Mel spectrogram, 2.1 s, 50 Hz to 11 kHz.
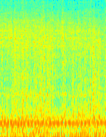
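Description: Suzuki DRZ400E's single-cylinder four-stroke engine, breathing through an FMF Powercore 4 full exhaust, running at a steady cruising speed. Heavy wind rumble on the helmet-mounted microphone.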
